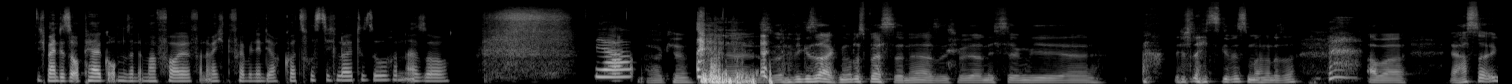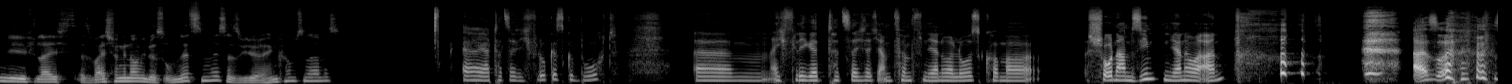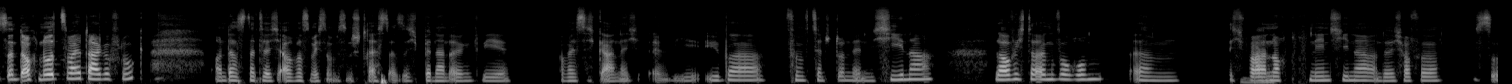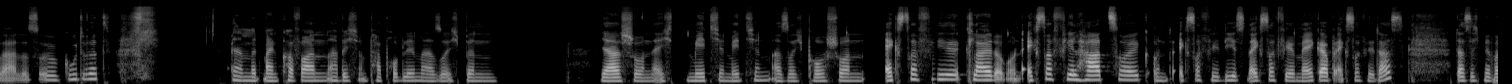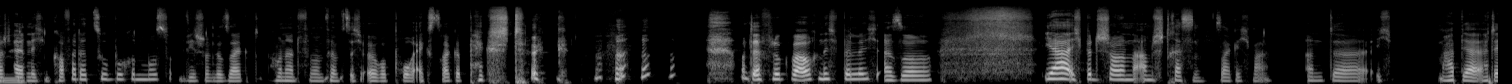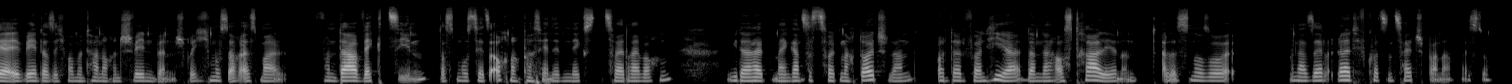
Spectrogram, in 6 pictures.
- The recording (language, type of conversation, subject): German, advice, Wie gehst du mit dem Stress beim Packen sowie bei der Organisation und Logistik deines Umzugs um?
- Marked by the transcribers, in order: tapping; other background noise; joyful: "Ja"; static; chuckle; chuckle; laughing while speaking: "dir schlechtes"; chuckle; distorted speech; laughing while speaking: "Extragepäckstück"; chuckle; inhale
